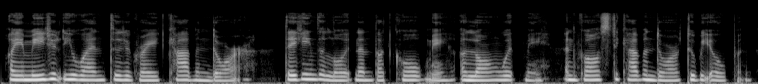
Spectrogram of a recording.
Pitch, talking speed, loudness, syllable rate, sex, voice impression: 200 Hz, 200 wpm, -17 LUFS, 5.7 syllables/s, female, feminine, adult-like, tensed, slightly bright, clear, fluent, intellectual, calm, reassuring, elegant, modest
